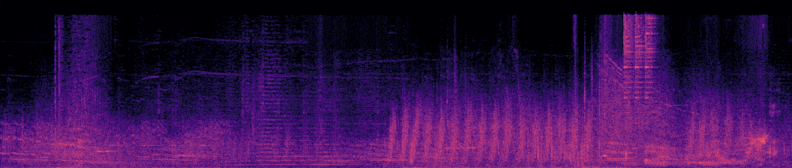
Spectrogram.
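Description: Rapid laser cannon fire from starfighters in a Star Wars Squadrons space battle, a dense, continuous rattle of blasts over a roaring engine and explosion backdrop, intensifying midway.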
